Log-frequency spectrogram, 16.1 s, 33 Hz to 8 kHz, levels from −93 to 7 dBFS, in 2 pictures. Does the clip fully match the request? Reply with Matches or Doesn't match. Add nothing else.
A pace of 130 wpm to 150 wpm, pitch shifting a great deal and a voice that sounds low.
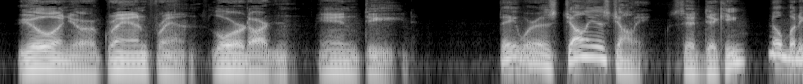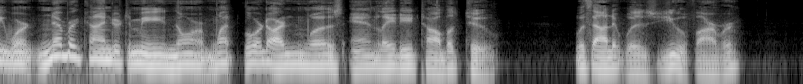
Matches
